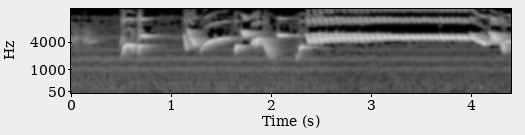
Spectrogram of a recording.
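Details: Caged green canary kept as a pet: varied high slurred phrases followed by a long fast trill that runs to the end.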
